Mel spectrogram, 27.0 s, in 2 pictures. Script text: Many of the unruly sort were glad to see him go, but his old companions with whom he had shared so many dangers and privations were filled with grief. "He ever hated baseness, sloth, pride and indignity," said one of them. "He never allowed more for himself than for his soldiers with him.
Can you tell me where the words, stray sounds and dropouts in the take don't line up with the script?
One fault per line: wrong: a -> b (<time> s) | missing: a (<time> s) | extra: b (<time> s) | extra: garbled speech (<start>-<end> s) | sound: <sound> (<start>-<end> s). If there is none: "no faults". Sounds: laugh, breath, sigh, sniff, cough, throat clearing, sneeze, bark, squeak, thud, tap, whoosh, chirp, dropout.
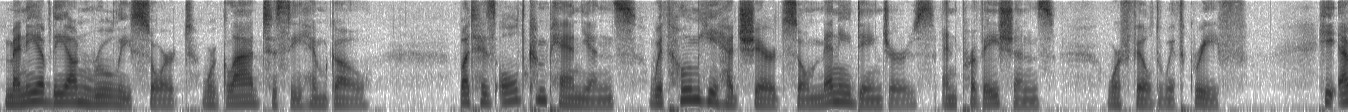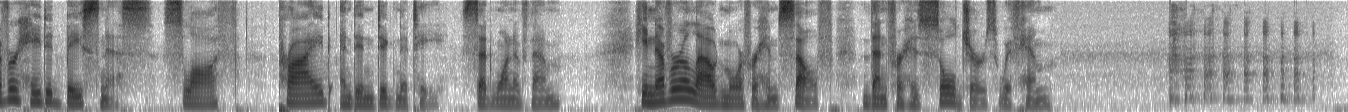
sound: laugh (25.2-26.7 s)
